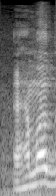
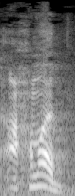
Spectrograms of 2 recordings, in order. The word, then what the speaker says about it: احمد: یہ نام آیا ہے۔ یعنی صحیح تلفظ ہے، الف پر زبر ہے، ہا جو ہے وہ ساکن ہے، میم کے اوپر زبر ہے، اور دال جو ہے وہ ساکن، احمد۔ تو بعض اوقات اس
